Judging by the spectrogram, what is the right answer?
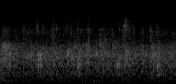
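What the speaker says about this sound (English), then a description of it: "Please give them a huge round of applause." Audience applause for Bharatanatyam dancers at a community cultural stage event. A steady wash of clapping from a crowd fills the whole stretch, fairly quiet and distant, with no voices over it.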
